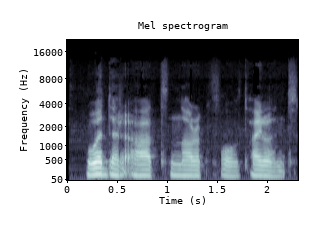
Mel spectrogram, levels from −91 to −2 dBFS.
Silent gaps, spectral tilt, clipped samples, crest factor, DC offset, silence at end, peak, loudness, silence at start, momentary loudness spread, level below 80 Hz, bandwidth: none; -7 dB/octave; under 0.1%; 18 dB; under 0.1%; 0 s; -2 dBFS; -21 LUFS; 0.2 s; 8 LU; -54 dBFS; 12 kHz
